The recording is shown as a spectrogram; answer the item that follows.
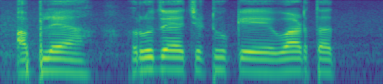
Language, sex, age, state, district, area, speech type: Marathi, male, 18-30, Maharashtra, Osmanabad, rural, spontaneous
